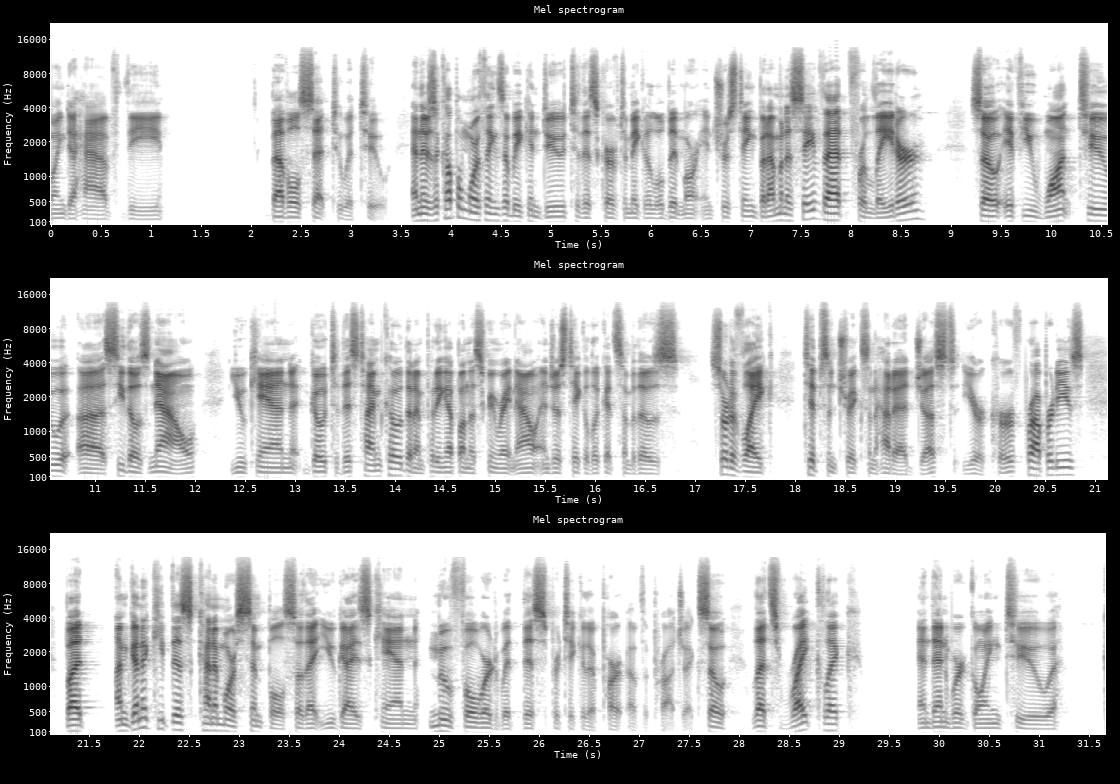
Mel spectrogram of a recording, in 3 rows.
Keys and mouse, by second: 5.7 middle click, 21.5 middle click, 25.2 middle click, 27.4 middle click.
